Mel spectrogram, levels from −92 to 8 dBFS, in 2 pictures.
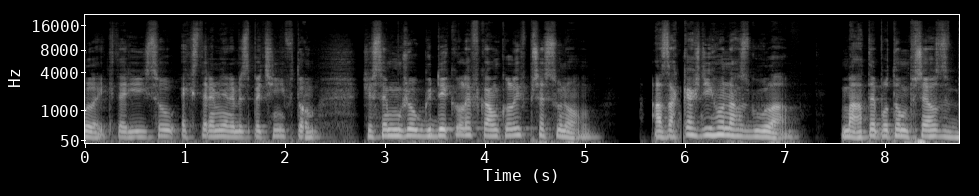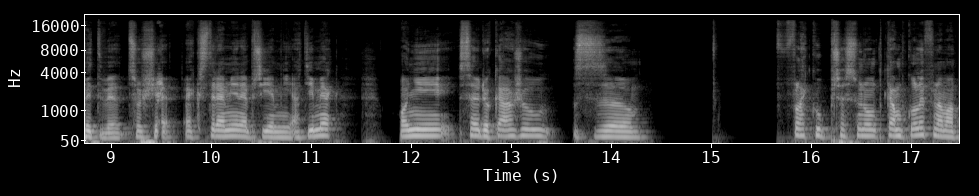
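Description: At 2.15 to 2.22 s, a corrupt frame was decoded. Damaged bits in about three compressed frames were played anyway, placing energy at wrong frequencies. It sounds like a chirp, squeak, blip or burst of noise, peaking at about -20 dBFS. A second one follows at 5.92 to 5.99 s. It spans about four frames, adds 20.3 ms, and is quieter, at about -30 dBFS.

At 9.45 to 9.52 s, compressed frames were skipped. About 20 ms of audio never plays. The sound jumps ahead by that much.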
